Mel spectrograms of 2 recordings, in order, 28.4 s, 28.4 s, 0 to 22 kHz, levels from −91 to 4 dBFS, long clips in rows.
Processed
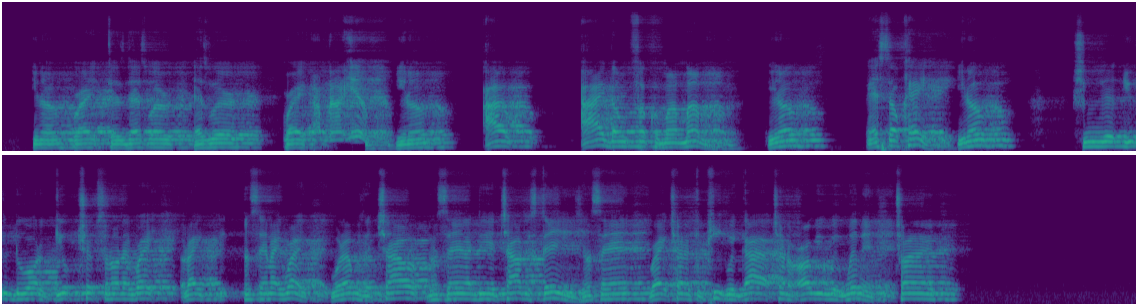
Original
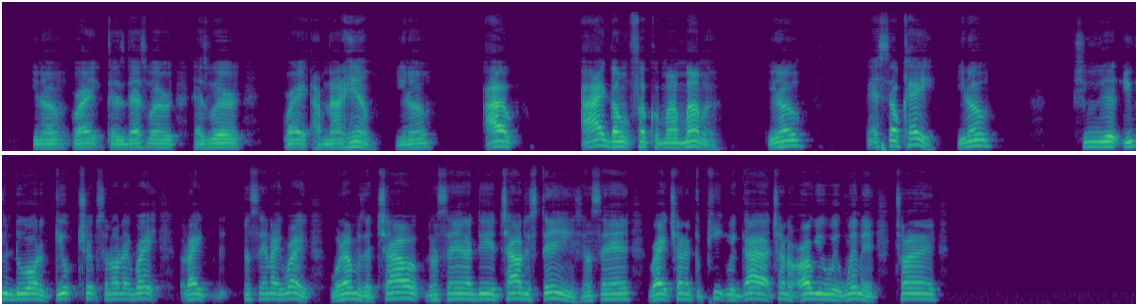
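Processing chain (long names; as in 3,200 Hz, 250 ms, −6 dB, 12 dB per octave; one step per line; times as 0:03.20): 0:03.90–0:04.54: Butterworth high-pass 320 Hz 96 dB per octave
reverb whose tail is shaped and stops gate 330 ms flat, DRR 8 dB
downward compressor 6 to 1, threshold −38 dBFS, peak gain reduction 19.5 dB
level +2 dB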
